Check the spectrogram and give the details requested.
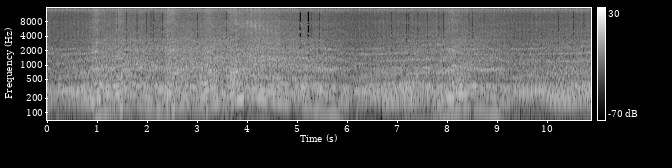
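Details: Nissan 240SX S13 with swapped RB20DET, first start after over a year sitting, after ECU wire power restored and crank angle sensor reinstalled: fast idle well above normal with occasional throttle blips, running smoothly. Idle is way too high and AFR unset; it might be burning a little oil.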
